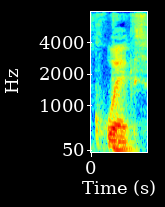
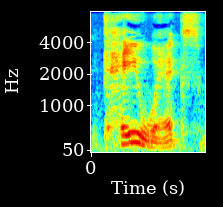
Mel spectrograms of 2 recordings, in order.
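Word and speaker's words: Kwics: c s huh quick you still pronounce it quick I mean some re like silly person silly people z uh where would say kwix for some reason even though there's no dash in between the K and WS kwix it's obviously it's quite obviously pronounced quick yeah like even when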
